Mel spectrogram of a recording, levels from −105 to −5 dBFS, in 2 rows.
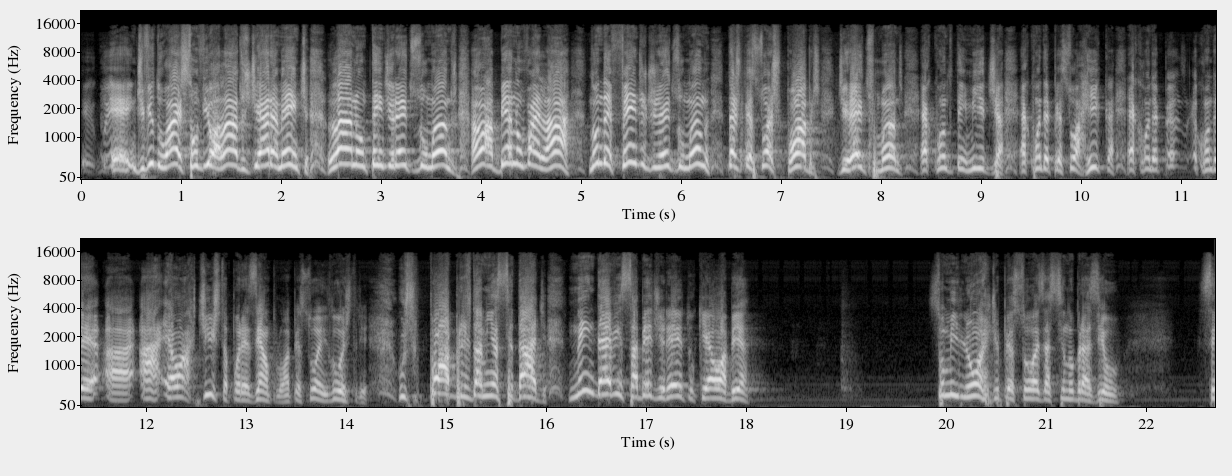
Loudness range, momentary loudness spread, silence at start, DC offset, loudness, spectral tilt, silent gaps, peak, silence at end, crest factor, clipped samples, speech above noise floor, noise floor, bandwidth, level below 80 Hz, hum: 11 LU; 13 LU; 0 s; under 0.1%; -22 LUFS; -3.5 dB/octave; none; -6 dBFS; 0 s; 18 dB; under 0.1%; 51 dB; -74 dBFS; 15.5 kHz; -62 dBFS; none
